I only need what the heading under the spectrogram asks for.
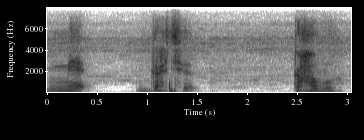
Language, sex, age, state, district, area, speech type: Kashmiri, female, 18-30, Jammu and Kashmir, Baramulla, rural, read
